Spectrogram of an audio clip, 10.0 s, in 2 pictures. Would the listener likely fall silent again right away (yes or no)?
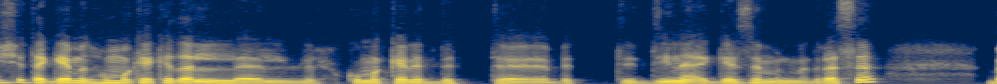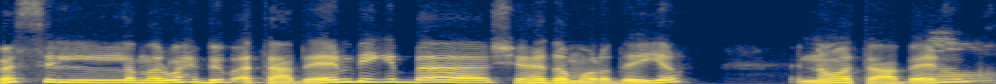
yes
